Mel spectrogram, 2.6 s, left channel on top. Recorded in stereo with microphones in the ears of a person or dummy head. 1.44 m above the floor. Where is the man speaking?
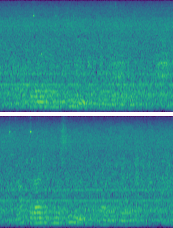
65° right (ahead or behind), 1.5 m.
